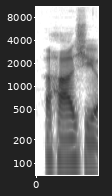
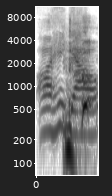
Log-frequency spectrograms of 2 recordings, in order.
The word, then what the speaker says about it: ahegao: I thought it was like ahegao or something. No, ahegao. It's, I mean, that's like... That's like sexy Japanese French. Mm-hmm. What's that? That's the ahegao face.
